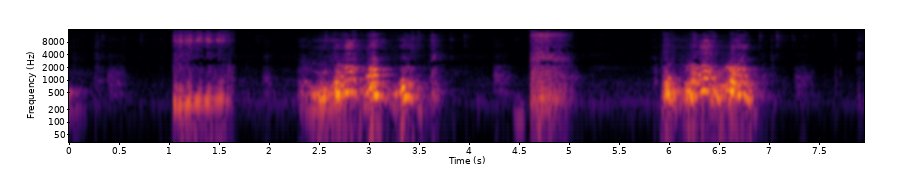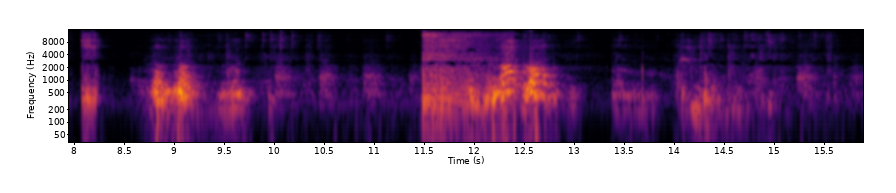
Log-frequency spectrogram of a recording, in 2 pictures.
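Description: Boxer dog barking and growling in about seven bursts, each around a second long, with short gaps between them.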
